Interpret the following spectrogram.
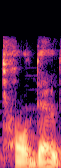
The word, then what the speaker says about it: toldot: You can see that I'm telling you the truth, that it's toe and oat, because you can see that those are the same letters.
